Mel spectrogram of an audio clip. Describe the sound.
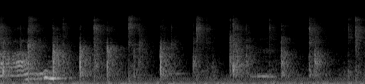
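A group breaks into applause, a dense run of sharp, overlapping hand claps that holds steady for a few seconds while voices talk underneath at the start.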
